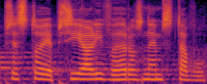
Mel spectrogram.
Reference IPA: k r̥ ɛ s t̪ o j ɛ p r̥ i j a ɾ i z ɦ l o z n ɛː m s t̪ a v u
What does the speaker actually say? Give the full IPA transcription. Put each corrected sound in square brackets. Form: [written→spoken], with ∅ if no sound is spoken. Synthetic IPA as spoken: [k→p] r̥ ɛ s t̪ o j ɛ p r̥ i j a [ɾ→l] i [z→v] ɦ [l→ɾ] o z n ɛː m s t̪ a v u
